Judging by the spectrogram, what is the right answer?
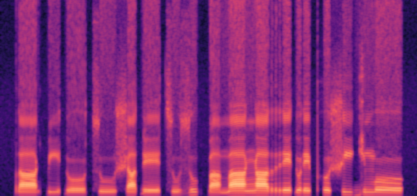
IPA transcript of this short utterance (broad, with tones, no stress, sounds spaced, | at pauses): ɾ aː˨ k͡p i˨ ɗ oː˨ t͡s uː˨ ʃ a˨ ɗ eː˨ t͡s u˨ z u˦ k͡p a˨ m aː˦ ŋ aː˦ r e˦ ɗ ʊ˦ ɾ e˦ pʰ ʊ˦ ʃ iː˦ ɡ i˦ m oː˦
